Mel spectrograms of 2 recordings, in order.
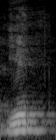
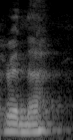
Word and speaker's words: rinne: through it, but yeah, the past tense is just yin, yin. It'd almost be like, if you used to spell it phonetically, like DHIN. So instead of rinne, right, which you'd hear elsewhere, you get yin, yin she.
